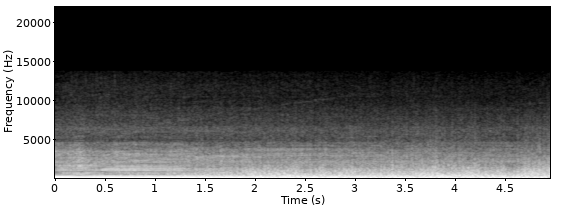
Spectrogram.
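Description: Can-Am Outlander XMR 850's V-twin engine at full throttle from a standing launch. The revs climb quickly in the first second, then hold steady near 7,200 RPM while the quad keeps accelerating. This is the CVT's STM Rage primary clutch, tuned for about 7,300 RPM, keeping the engine at peak power as it shifts out. Heavy wind noise runs under the engine.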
